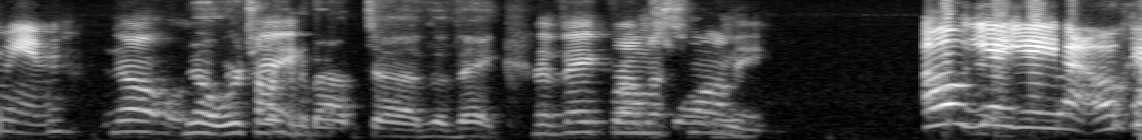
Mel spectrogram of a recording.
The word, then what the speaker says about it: Vivek: No, we're talking about Vivek Ramaswamy. Oh, yeah. Okay. Rhymes with cake.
